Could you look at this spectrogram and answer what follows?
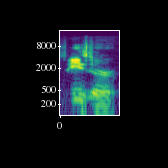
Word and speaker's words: CZUR: has come up, and I don't know if it's Seizure or Caesar. CZUR is how it's spelled. You find them online. It's got to be Caesar, because seizure just sounds like a bad marketing mistake.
